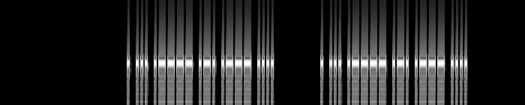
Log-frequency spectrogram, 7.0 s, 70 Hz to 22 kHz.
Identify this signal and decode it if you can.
Morse code, heard as a keyed tone, about 37 wpm, 700 Hz. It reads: ES1RJH ES1RJH
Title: DXCC-100 Call Signs - 6 Characters - Repeated 2x - 40wpm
